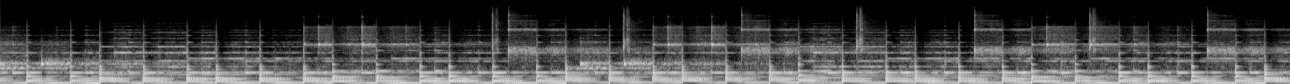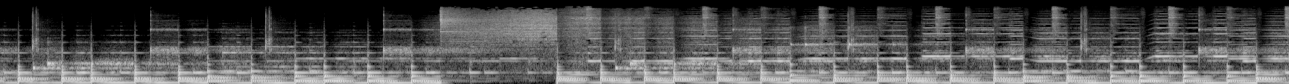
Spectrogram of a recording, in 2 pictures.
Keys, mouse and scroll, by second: 1.3 s, 2.4-3.4 drag, 2.9 z, 3.1 z, 3.7-5.0 drag, 4.0 s, 5.5-8.1 drag, 5.8-8.1 middle drag, 9.8 s, 10.7-11.7 drag, 10.8 s, 12.8-15.5 drag, 15.2 ctrl+z, 15.9 ctrl+z, 16.2-17.8 drag, 19.2-20.2 drag, 20.2-21.7 middle drag, 21.7-23.4 drag, 23.5 click, 23.9 middle click, 24.4-25.7 middle drag, 24.7-25.7 drag.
